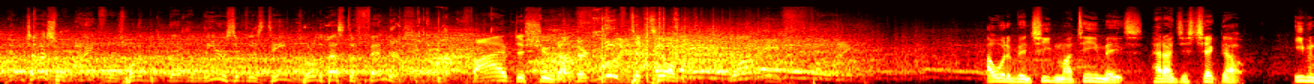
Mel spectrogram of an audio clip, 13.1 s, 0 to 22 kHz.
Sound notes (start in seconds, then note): 6.5 voice fades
